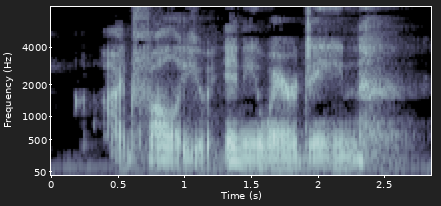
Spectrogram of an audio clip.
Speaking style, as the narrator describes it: Castiel mutters

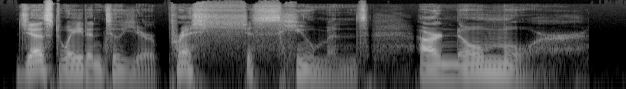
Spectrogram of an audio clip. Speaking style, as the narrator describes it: Charlatan hissed under his breath

